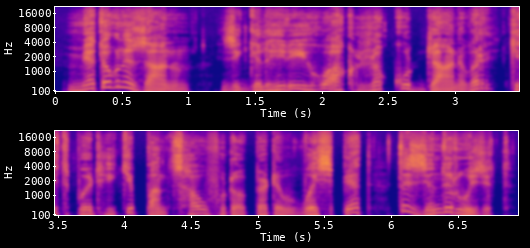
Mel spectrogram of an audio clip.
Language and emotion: Kashmiri, surprised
